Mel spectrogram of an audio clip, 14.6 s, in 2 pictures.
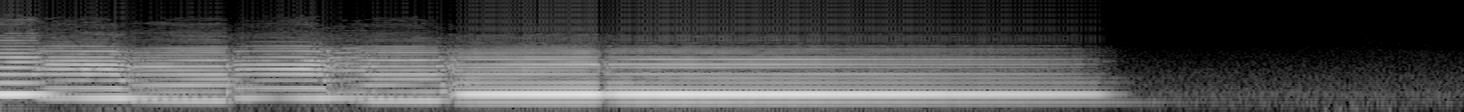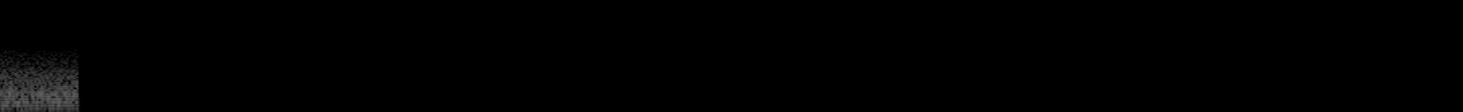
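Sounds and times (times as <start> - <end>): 
scale and arpeggios in C minor: 0.0 - 5.7.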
